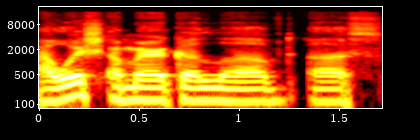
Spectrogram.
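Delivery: ordinary talk, nothing marked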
